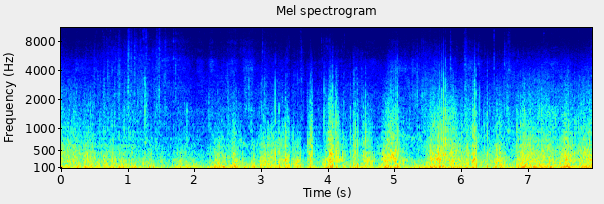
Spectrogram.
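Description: A mountain bike rattles and clatters over bumps.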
